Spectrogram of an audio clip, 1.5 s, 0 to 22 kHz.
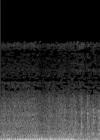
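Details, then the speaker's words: Yamaha Mio i 125 scooter, 2,641 on the odometer, before repair: noisy engine with loose rapid knocking under idle; another mechanic blamed the tensioner, but the cause was connecting rod and worn crankshaft bearing with play, crankshaft replaced. "an papansin niyo yung tunog yon maingay yung makina"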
